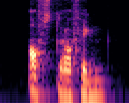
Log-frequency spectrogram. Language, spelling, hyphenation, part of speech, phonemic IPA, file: Dutch, afstraffing, af‧straf‧fing, noun, /ˈɑfˌstrɑ.fɪŋ/, Nl-afstraffing.ogg
- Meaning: 1. a stern, severe punishment, in particular as retribution 2. a castigation (a humiliating or sobering experience) 3. a painful, embarrassing failure or defeat, a beating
